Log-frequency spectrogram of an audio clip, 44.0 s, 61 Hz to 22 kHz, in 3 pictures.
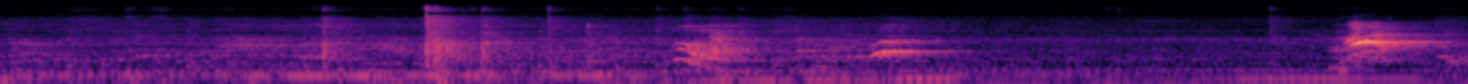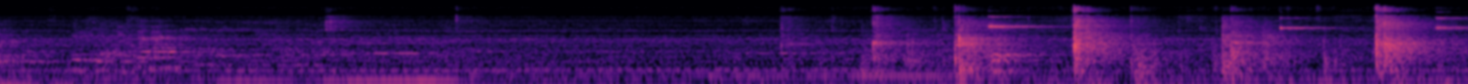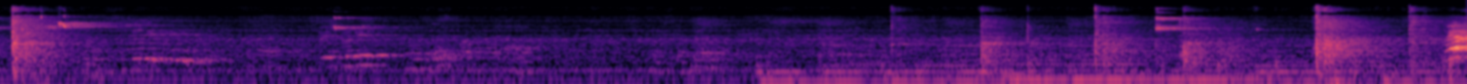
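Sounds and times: racquets hitting shuttlecock: 4.2 - 6.0, 22.4 - 30.2, 38.2 - 41.7, 42.4 - 43.9
shoe squeak: 24.4 - 25.3, 27.3 - 28.2, 29.0 - 30.6, 32.6 - 33.3, 40.8 - 42.1.

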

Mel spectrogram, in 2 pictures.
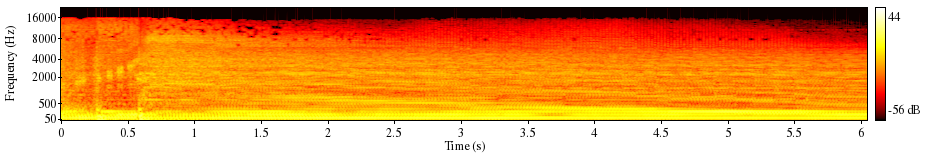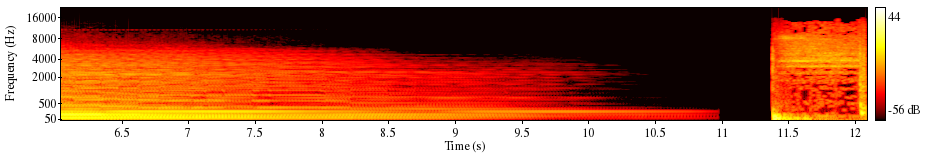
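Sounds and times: bass ringing: 0.0 - 9.0
distorted electric guitar chord: 0.0 - 10.4.

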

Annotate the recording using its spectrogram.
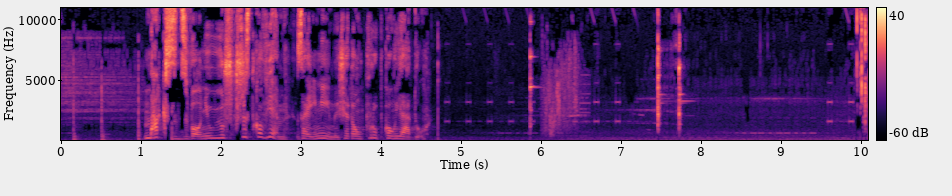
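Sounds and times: low hum of lab equipment: 1.6 - 10.0.

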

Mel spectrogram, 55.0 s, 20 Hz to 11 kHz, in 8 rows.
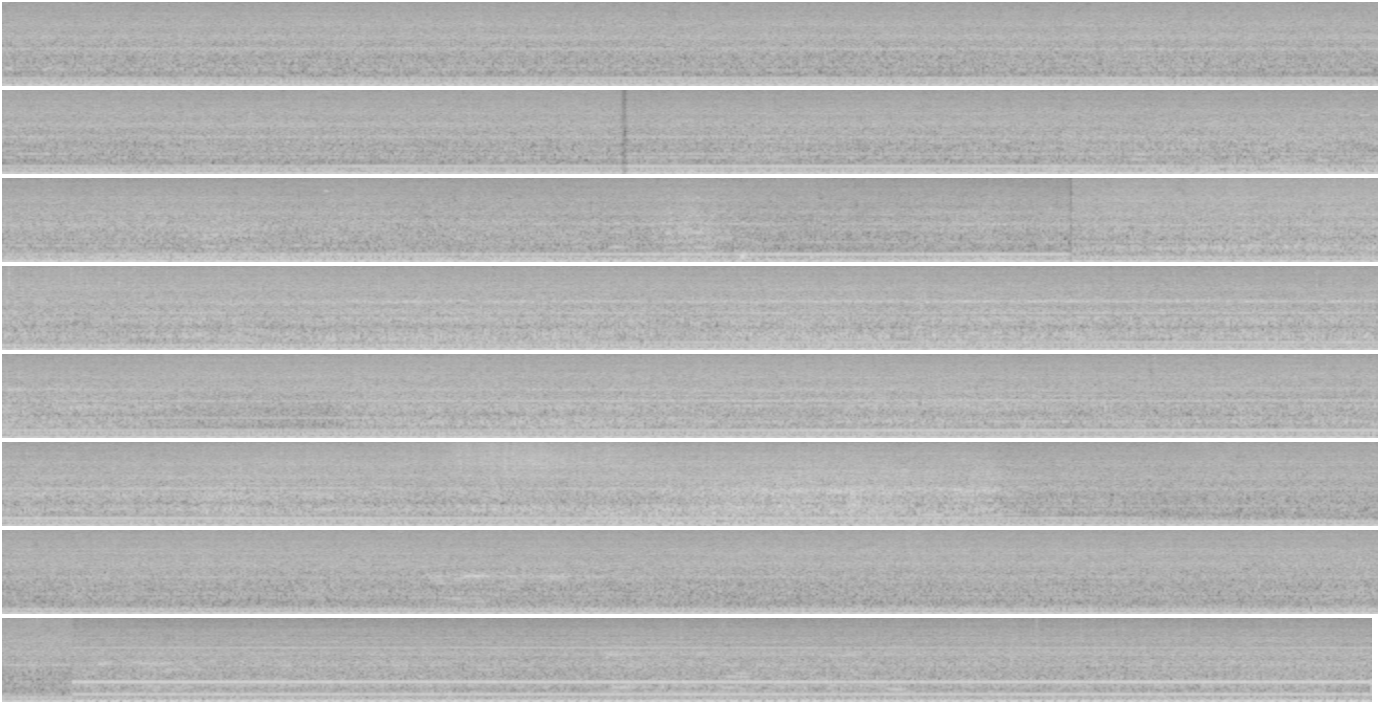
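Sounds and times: fire engine pumps humming: 0.0 - 55.0.

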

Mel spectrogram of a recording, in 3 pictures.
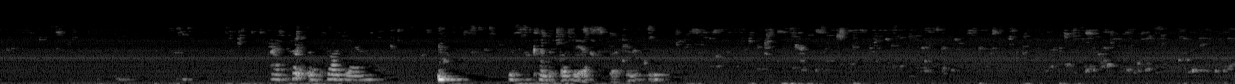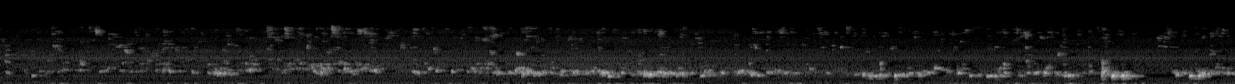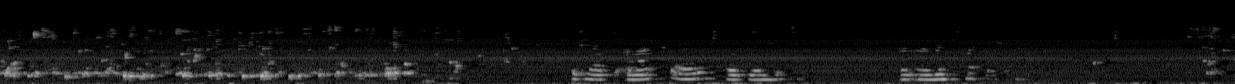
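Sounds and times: bubbling splashes: 1.2 - 30.6.

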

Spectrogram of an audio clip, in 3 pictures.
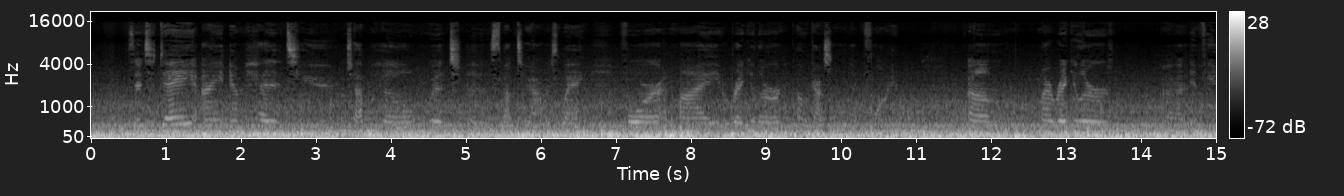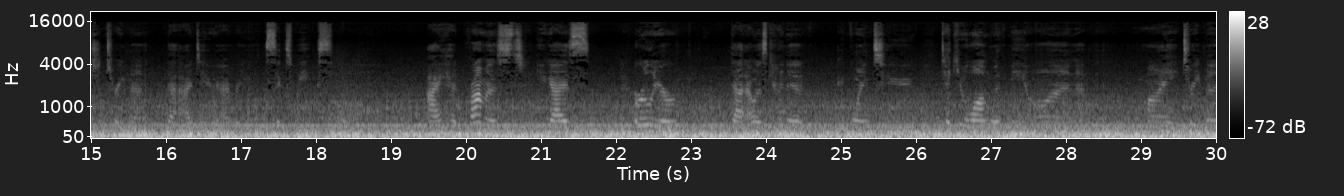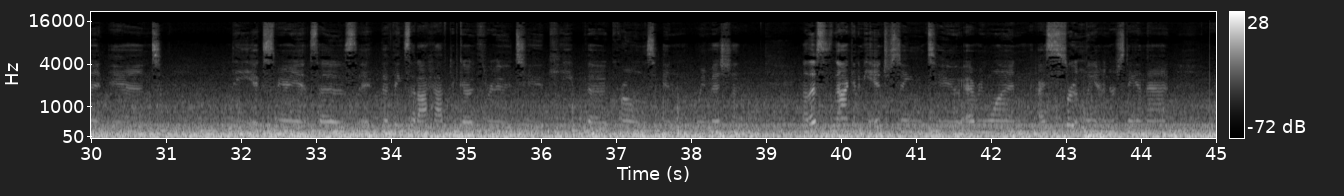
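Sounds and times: car road and engine rumble: 0.0 - 45.0
woman talking: 0.5 - 10.8, 11.7 - 18.2, 19.5 - 22.9, 23.5 - 31.0, 31.9 - 38.7, 39.5 - 44.4.

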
